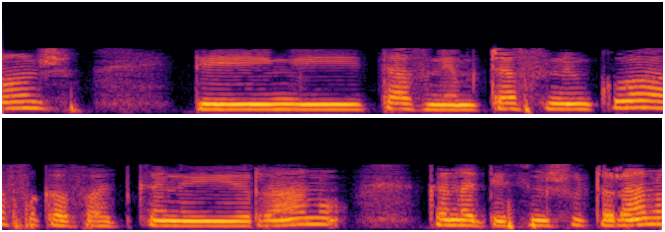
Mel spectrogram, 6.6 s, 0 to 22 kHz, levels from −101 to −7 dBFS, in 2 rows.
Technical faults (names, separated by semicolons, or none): AAC compression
